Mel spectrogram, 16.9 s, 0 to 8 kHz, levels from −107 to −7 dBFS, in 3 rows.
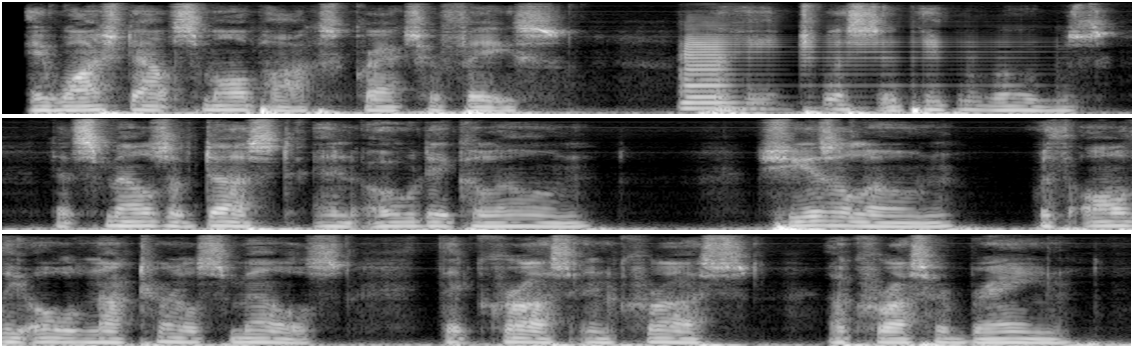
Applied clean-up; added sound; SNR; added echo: neural mask model DeepFilterNet 3.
